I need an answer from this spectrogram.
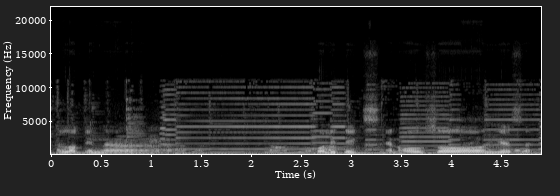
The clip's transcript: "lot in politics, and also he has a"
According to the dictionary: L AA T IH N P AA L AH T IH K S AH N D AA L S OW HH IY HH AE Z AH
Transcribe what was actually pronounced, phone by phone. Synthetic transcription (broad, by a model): L AA T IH N P AA L AH T IH K S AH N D AA L S OW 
